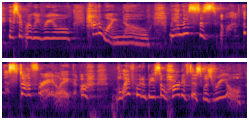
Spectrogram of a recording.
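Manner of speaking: high, exasperated questioning of oneself; confused doubting. Retold or imitated. Speaker voices her own confusion about faith, high and exasperated. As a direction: act out a flustered doubter, voice climbing high.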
